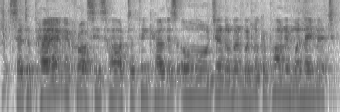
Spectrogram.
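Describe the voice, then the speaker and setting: Male storybook narrator, high voice, expressive and measured, heard a little away from the mic. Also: slight background noise. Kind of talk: scripted dramatic storybook narration. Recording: echoey room, distant from microphone.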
